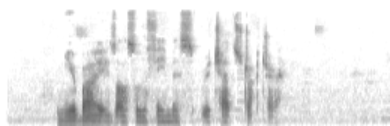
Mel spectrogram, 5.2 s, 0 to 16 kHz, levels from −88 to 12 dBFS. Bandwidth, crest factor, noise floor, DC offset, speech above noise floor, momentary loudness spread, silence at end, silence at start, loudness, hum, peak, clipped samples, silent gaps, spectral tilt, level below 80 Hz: 11.5 kHz; 24 dB; -68 dBFS; under 0.1%; 33 dB; 12 LU; 1.45 s; 0.75 s; -35 LUFS; none; -14 dBFS; under 0.1%; none; -3.5 dB/octave; -66 dBFS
